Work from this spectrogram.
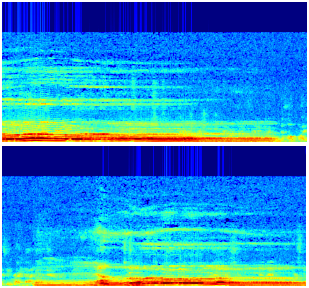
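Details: A Pembroke Welsh Corgi watching a dog programme on television howls in long, tuneful notes that bend upward and fall away, pausing before a fresh rising wail. Faint TV voices murmur underneath.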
